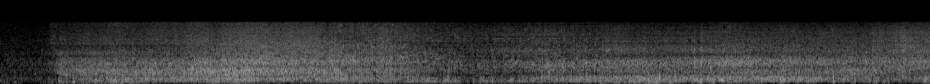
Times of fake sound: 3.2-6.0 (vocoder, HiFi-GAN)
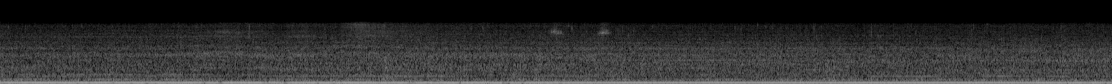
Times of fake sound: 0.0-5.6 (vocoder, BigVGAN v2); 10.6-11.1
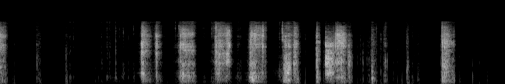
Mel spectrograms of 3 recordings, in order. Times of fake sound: 0.7-2.9 (codec, SNAC)

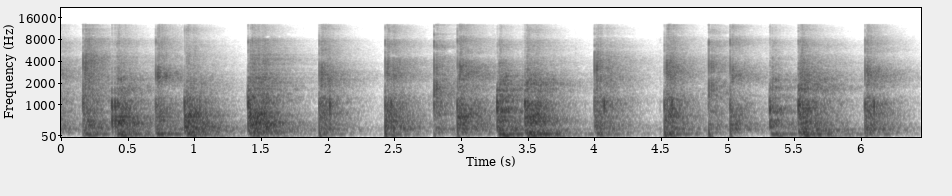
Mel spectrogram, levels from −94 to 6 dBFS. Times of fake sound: 4.9-5.7 (vocoder, BigVGAN v2)

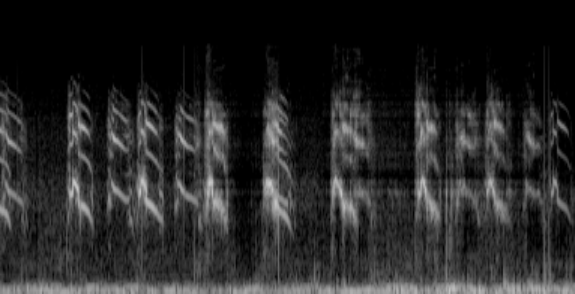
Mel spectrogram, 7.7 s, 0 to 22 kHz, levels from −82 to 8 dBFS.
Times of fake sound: 2.6-3.7 (codec, HILCodec); 4.3-7.2

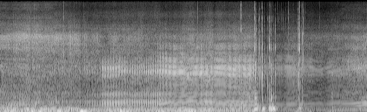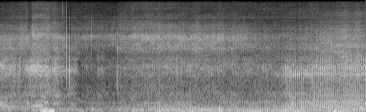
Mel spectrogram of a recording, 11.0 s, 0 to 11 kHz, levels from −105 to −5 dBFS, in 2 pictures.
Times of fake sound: 0.0-0.8 (codec, SNAC); 5.1-10.3

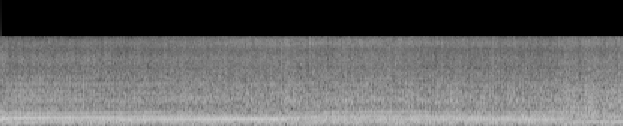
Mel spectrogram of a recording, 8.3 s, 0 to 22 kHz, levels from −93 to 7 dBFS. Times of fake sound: 1.8-4.3 (autoencoder, DAC-VAE); 4.9-6.2

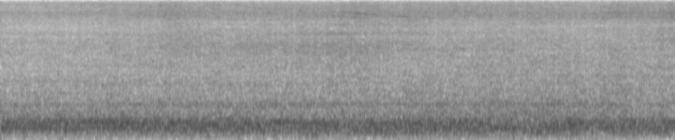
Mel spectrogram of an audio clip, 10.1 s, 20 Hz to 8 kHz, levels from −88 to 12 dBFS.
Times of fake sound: 2.4-3.6 (vocoder, Vocos); 7.0-7.5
